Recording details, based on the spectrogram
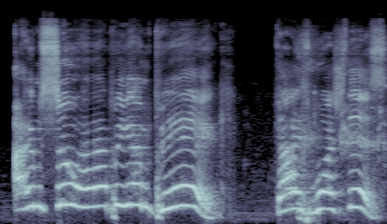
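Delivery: obnoxiously loud, very high, very slow, drawn-out voice. Voicing a hero who cannot tell how loud he is: obnoxiously loud character voice. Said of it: "talking obnoxiously loud".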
